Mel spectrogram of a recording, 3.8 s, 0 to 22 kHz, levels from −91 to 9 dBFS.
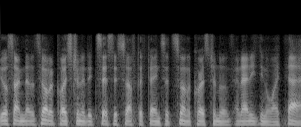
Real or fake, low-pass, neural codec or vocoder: fake; 7.2 kHz; codec, 16 kHz, 0.5 kbps, FunCodec, trained on Chinese and English, 25 frames a second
